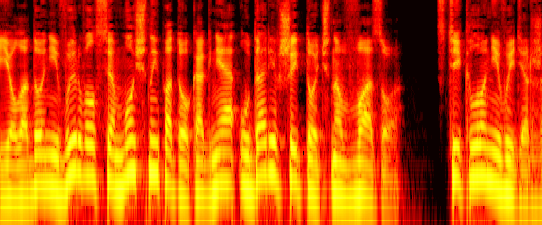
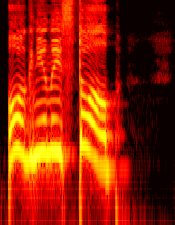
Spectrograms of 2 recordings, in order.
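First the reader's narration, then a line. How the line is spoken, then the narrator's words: Strained shout. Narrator (Russian): Аня с трудом выкрикнула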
